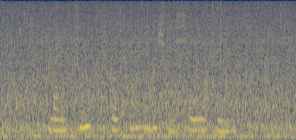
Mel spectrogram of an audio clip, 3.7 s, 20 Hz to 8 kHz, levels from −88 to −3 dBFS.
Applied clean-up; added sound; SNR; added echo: none; Stream; -3 dB; none.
